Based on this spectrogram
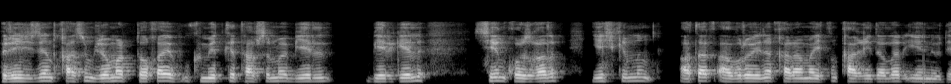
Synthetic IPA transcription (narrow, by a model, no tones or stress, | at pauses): pʰɾe̞zijd̪e̞nt̪qʰɑsɪmʒo̞mɑɾt̪ʰːo̞qɑjefʏkʲɪme̞t̪̚kʲe̞t̪ʰɑpsəɾmɑ | be̞ɾɡʲe̞lɪ | se̞ɴqʰo̞zʁɑlˠəp̚e̞ʃkʲɪmnɪŋ | ɑt̪ɑqɑbɾo̞jənɑqʰɑɾɑmɑjt̪əɴqʰɑʁijd̪ɑlˠɑɾe̞nud̪e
